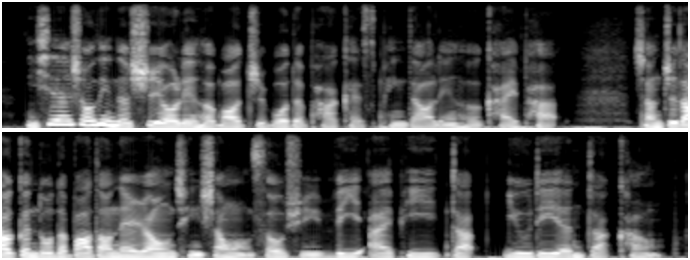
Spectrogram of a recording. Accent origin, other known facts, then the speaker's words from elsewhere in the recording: Taiwan; 我们台湾人最担心就是台湾海峡有状况的时候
